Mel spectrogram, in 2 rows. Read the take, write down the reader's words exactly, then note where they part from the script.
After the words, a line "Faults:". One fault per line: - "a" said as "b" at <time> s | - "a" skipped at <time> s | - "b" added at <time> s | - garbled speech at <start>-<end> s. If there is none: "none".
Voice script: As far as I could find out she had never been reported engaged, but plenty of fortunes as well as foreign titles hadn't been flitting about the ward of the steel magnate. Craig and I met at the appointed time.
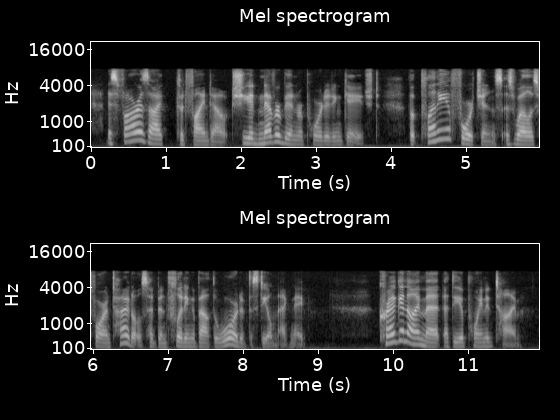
As far as I could find out she had never been reported engaged, but plenty of fortunes as well as foreign titles had been flitting about the ward of the steel magnate. Craig and I met at the appointed time.
Faults:
- "hadn't" said as "had" at 6.7 s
